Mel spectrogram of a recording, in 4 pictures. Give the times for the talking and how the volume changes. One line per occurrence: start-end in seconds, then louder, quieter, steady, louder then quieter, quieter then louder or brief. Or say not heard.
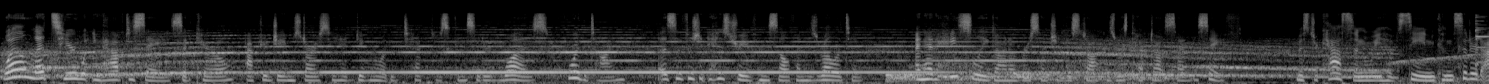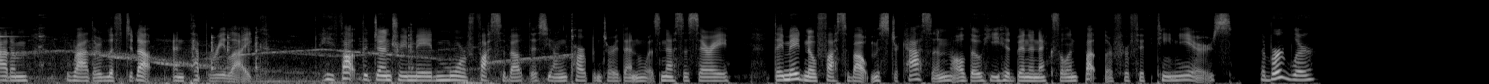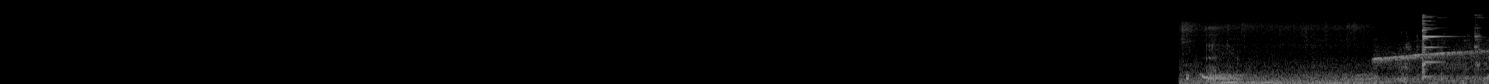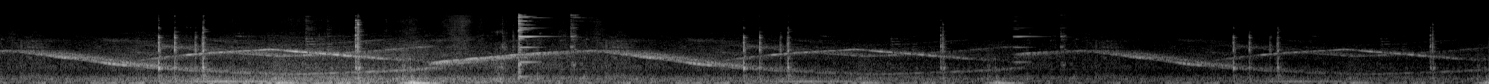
0.0-28.1 steady.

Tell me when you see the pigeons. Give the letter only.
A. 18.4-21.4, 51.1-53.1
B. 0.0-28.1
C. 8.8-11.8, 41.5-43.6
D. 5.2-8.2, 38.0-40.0
C.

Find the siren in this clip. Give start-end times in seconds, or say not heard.
0.0-20.6, 43.5-59.5.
